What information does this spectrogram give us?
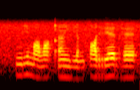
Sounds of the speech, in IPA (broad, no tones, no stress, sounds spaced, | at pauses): ŋ i n a ðˤ i qʼ ĩ j i nʲ sˤ ɛ rʲ ɛ dʱ ɛ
